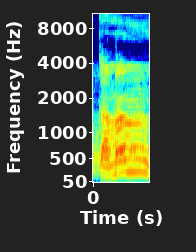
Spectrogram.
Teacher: نون کو میم سے بدل کر پڑھیں گے اخفا کے ساتھ میں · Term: اقلاب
